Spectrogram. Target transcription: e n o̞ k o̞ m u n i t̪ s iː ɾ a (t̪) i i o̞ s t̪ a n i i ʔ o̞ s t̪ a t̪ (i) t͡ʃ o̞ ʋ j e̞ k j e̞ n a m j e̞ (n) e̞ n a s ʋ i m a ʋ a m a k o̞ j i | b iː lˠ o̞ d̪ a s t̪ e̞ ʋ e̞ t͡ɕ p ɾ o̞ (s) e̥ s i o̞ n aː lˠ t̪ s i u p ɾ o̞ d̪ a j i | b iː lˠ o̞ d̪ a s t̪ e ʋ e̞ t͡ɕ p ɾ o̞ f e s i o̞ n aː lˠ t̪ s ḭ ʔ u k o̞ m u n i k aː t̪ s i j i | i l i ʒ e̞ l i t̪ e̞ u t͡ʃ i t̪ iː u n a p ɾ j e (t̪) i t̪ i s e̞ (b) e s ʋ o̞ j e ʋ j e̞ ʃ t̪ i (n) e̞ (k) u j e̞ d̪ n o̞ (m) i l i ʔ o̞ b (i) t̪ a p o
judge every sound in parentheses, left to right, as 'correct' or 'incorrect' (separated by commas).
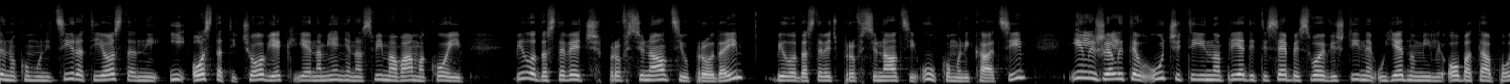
correct, correct, incorrect, incorrect, incorrect, correct, correct, incorrect, correct, incorrect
